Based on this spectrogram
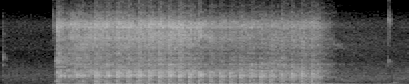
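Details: Mitsubishi Legnum with a replacement engine that won't start, cranked while checking the crank sensor signal at the ECU with a flashing probe. The starter spins about three seconds with steady, even compression beats, but it never catches.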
